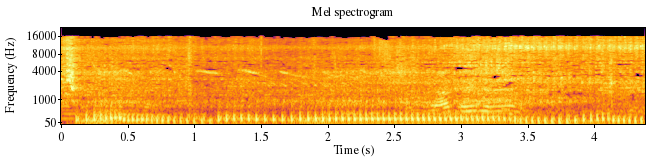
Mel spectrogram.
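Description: Motorcycle engine starting up abruptly close by and running steadily with a rapid, even putter.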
